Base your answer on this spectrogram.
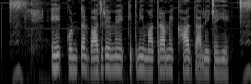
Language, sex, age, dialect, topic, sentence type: Hindi, female, 25-30, Marwari Dhudhari, agriculture, question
